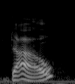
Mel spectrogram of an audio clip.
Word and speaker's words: Tao: Okay, comedian, writer, producer, comedy teacher, the founder of the Tao of Comedy, or property pronounced Dao in Chinese, meaning the path or the way, Bobby Oliver!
